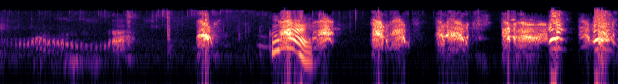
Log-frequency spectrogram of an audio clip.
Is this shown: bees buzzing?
no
